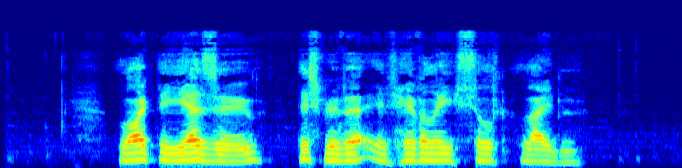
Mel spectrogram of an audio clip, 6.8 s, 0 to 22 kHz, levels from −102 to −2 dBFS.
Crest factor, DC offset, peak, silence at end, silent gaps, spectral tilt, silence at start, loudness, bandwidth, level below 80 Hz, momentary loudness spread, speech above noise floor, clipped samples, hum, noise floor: 20 dB; under 0.1%; -16 dBFS; 1.05 s; none; -6 dB/octave; 1.2 s; -36 LUFS; 11.5 kHz; -76 dBFS; 13 LU; 46 dB; under 0.1%; none; -81 dBFS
